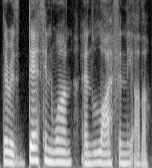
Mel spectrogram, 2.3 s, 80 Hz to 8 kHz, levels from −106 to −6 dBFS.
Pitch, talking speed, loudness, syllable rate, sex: 180 Hz, 265 wpm, -19 LUFS, 6.4 syllables/s, female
